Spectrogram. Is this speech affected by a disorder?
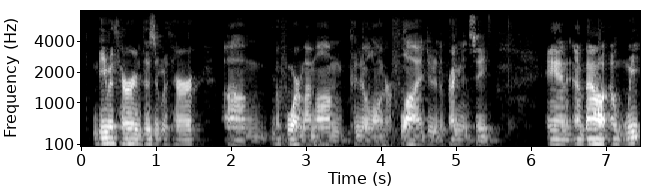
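Yes: cleft palate and cleft lip.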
